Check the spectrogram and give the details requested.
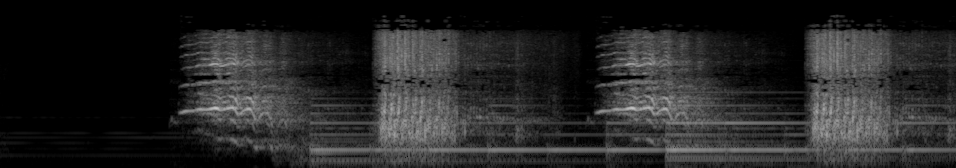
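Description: Horse whinnying twice, each high, wavering call followed by a harsh noisy blast, starting about a second in, with soft piano music entering under it.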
